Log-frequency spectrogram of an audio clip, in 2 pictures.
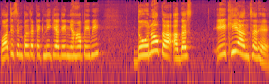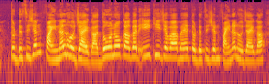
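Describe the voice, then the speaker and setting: A woman's voice: sits high, lively intonation, measured pace. A woman maths teacher giving a chatty classroom lecture that mixes Hindi and English and keeps checking in with her students.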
